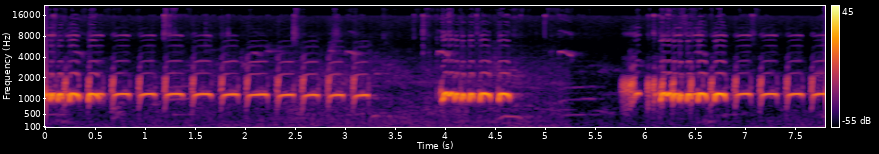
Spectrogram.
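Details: Zebra Dove, local type with a big, loud voice, singing to stir rival doves into replying: a steady series of clipped coo notes about four per second, then rolled trilling phrases after a brief pause.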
